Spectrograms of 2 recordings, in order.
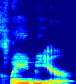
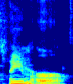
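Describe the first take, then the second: First: The name ends with the sound of 'year'. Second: The name ends with a short 'er' sound. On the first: The name is read as claim plus year. "in my mind, it's claim year" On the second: This is how the company says its name. "they tell me it's claimer"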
